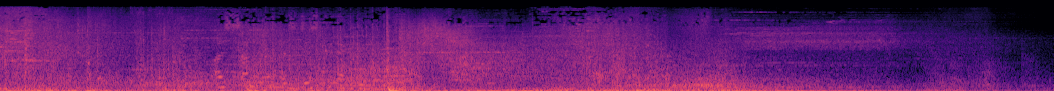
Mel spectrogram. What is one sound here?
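Magic blasts and explosions crash loudly.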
